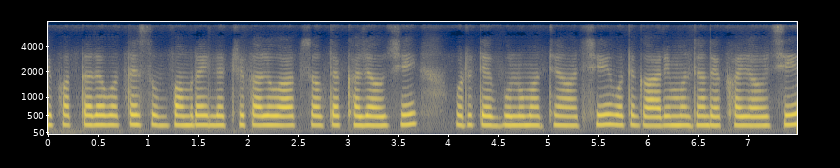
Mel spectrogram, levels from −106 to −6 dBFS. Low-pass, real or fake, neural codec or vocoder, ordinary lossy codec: 7.2 kHz; fake; codec, 24 kHz, 0.9 kbps, WavTokenizer, large speech release; none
